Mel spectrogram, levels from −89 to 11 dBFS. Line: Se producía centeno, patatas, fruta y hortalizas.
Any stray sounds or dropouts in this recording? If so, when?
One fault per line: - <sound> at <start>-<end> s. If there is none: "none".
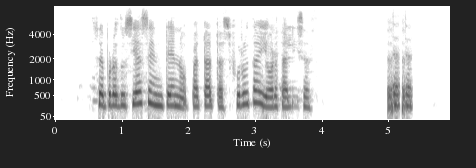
- laugh at 5.0-5.4 s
